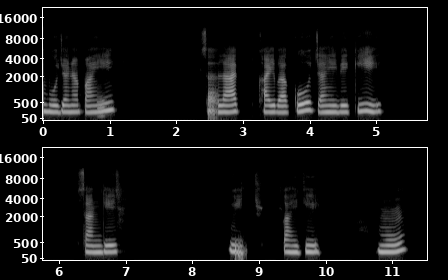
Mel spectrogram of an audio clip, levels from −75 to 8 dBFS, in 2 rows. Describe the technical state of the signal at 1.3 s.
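At 1.3 s, as throughout, the speech shows plainly audible Bluetooth LC3 compression: a breathy, grainy upper band, likely from codec noise filling, which fits 48 kbps, 10 ms frames.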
